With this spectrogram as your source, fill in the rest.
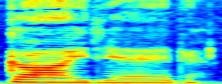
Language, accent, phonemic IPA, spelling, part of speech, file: English, US, /ˈɡaɪdɪd/, guided, verb / adjective, En-us-guided.ogg
- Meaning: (verb) simple past and past participle of guide; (adjective) Subject to guidance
